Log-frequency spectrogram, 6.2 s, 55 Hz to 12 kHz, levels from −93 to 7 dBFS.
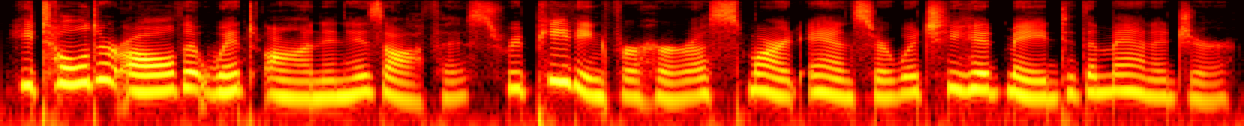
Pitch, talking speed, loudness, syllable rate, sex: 230 Hz, 220 wpm, -19 LUFS, 4.9 syllables/s, female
